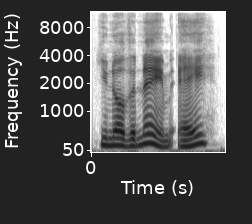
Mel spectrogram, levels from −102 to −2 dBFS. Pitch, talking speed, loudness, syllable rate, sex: 175 Hz, 225 wpm, -16 LUFS, 5.0 syllables/s, male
